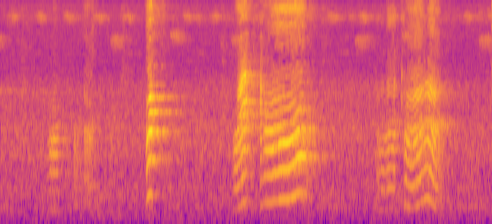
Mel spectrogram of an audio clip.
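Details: Green Indian ringneck parakeet talking, starting with a soft syllable, then a sharp short note and two longer wavering, nasal word-like phrases with bending pitch, clear over a quiet room.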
